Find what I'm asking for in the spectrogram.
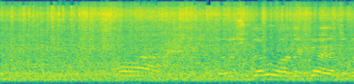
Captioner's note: sighing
